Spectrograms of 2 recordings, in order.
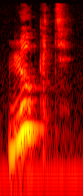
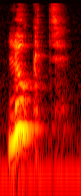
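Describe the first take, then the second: Both takes have the same delivery.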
